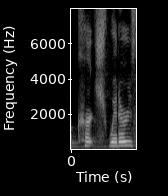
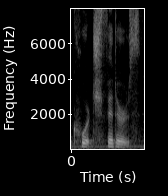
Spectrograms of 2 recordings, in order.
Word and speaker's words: Schwitters: of you know who Kurt Schwitters is. That's the American pronunciation. In German, you'd say Kurt Schwitters. We'd say Schwitters.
